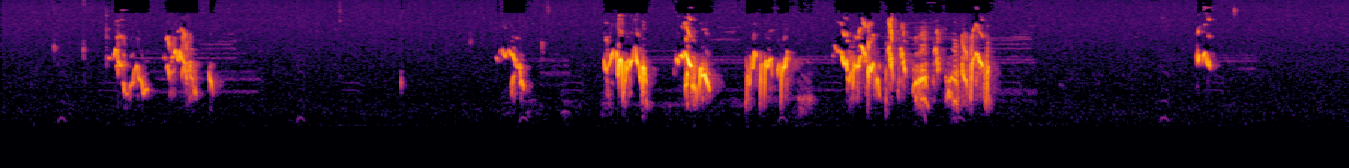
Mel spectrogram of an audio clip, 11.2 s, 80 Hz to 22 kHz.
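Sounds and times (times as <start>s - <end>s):
white wagtail chirping: 4.2s - 4.4s, 5.0s - 8.3s.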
